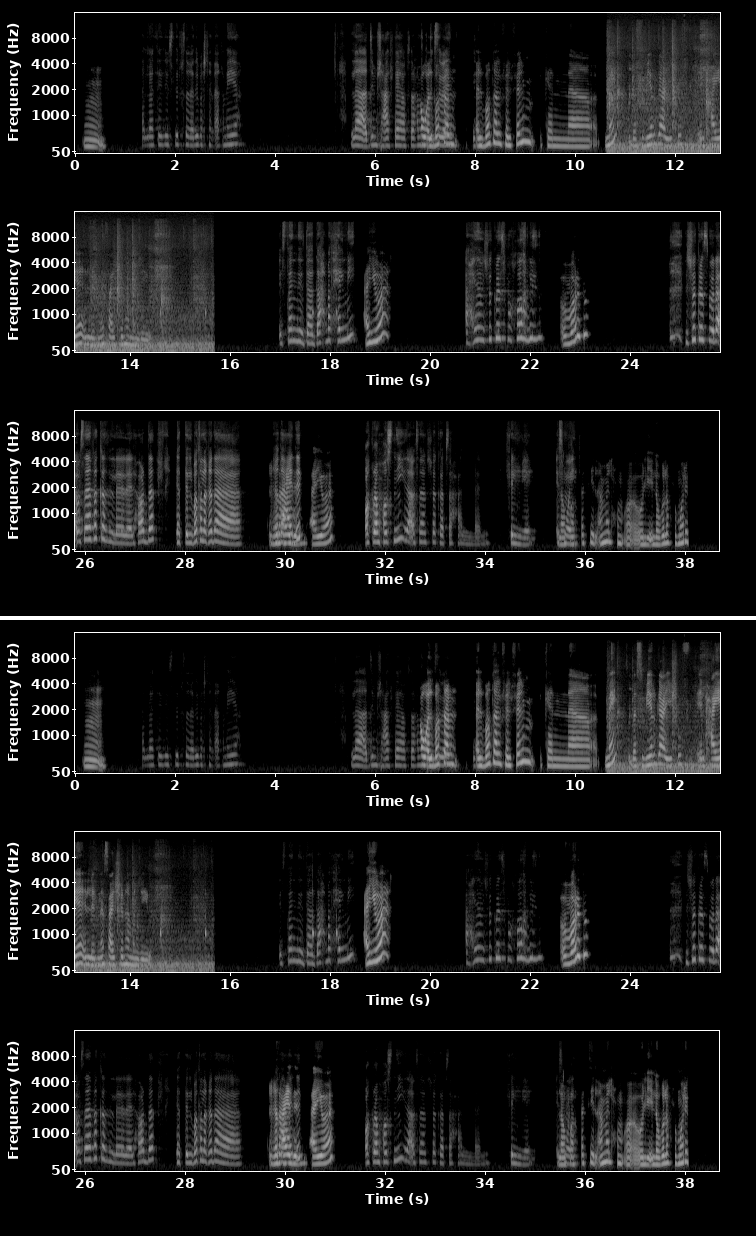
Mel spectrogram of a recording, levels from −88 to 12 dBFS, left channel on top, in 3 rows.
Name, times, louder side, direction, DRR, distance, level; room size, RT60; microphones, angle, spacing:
voice 1, 0.2-0.6 6.9-7.6 8.0-12.1 12.4-14.5 18.7-19.2 22.6-23.2 29.7-31.0 35.4-35.8 36.1-38.1, right 4 dB, 55° right, 0.7 m, -33 dB
voice 2, 1.3-1.9 2.2-3.3 5.3-6.9 7.3-7.6 17.0-18.5 20.7-22.3 24.8-29.1 29.7-30.3 31.6-34.1 34.5-35.0 35.4-35.8, left 6 dB, 85° left, 0.5 m, -38 dB
sound 1, 10.6-15.7, left 2 dB, 35° left, 0.7 m, -39 dB
sound 2, 14.6-14.8 15.5-15.7 17.6-17.9 18.1-18.4, right 10 dB, 35° right, 2.1 m, -44 dB
head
